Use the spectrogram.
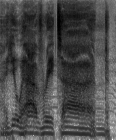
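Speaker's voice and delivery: very slow, low creature voice with a cough; huge old dragonborn. Acted. Quintessa welcomes the returned child, very slow low dragonborn voice. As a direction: draw every word out low and heavy.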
